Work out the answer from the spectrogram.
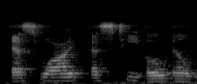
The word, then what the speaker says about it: systole: rhythm when it contracts is called systole sy s T o le you pronounce every part of the word systole that is the contraction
